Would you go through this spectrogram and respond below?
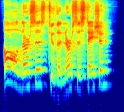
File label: Human Male Voice Hospital; Emergency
